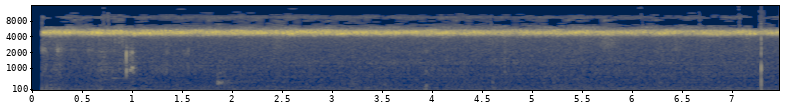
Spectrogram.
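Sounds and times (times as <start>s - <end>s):
crickets chirping: 0.1s - 7.4s.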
